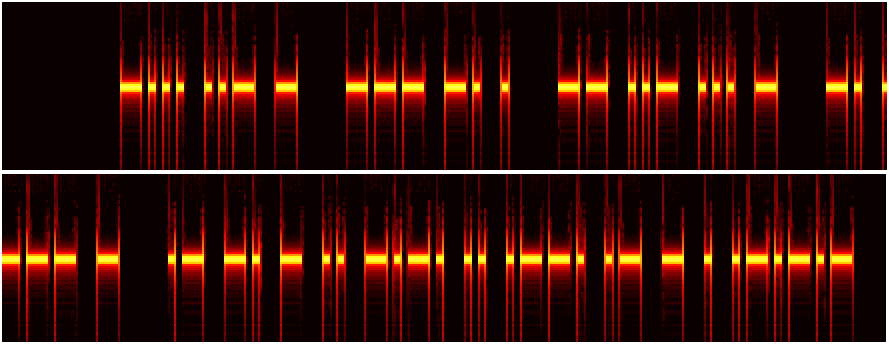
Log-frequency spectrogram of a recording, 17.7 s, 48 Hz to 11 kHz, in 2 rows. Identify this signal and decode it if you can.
Morse code, heard as a keyed tone, about 17 wpm, 700 Hz. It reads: BUT ONE MUST NOT ANTICIPATE.
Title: Sentences from Top 1500 Words 17wpm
